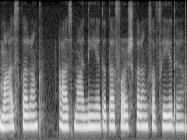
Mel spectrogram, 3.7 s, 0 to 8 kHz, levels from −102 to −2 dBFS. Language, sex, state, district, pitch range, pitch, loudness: Hindi, female, Uttar Pradesh, Jyotiba Phule Nagar, 190-200 Hz, 195 Hz, -16 LUFS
